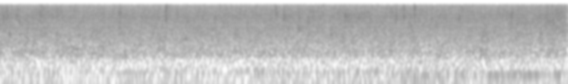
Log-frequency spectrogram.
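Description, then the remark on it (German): Steady rain falls continuously, a dense, even hiss of drops with faint scattered patters on a surface, soft and unbroken throughout with no voices. “Dein Körper fühlt sich so richtig entspannt an, je mehr du dem Regen zuhörst.”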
